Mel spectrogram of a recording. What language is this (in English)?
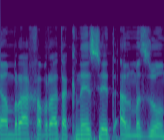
Hebrew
